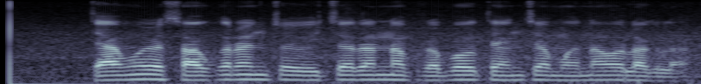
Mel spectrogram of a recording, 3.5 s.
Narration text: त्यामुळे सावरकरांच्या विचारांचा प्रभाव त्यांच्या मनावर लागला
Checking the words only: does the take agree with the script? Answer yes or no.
yes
